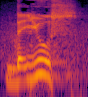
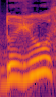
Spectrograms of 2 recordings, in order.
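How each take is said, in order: First: The first vowel sounds like 'a'. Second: The first vowel sounds like 'u'.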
